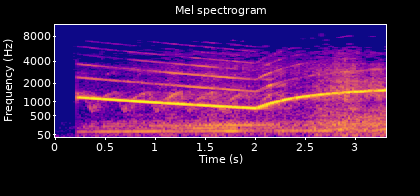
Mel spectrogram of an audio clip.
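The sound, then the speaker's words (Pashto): An emergency vehicle siren wails in Kabul after a suicide bombing near the airport, with fire engines and ambulances responding. One loud, continuous tone glides steadily downward, then sweeps back up. “په کابل کې د نن ورځې انتحاري حملې او د پیښې په سیمه کې د اطفایو او امبولانسونو غږونو یو ځل بیا د ښار د اوسیدونکو ژوند نارامه”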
